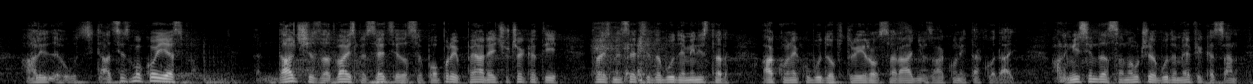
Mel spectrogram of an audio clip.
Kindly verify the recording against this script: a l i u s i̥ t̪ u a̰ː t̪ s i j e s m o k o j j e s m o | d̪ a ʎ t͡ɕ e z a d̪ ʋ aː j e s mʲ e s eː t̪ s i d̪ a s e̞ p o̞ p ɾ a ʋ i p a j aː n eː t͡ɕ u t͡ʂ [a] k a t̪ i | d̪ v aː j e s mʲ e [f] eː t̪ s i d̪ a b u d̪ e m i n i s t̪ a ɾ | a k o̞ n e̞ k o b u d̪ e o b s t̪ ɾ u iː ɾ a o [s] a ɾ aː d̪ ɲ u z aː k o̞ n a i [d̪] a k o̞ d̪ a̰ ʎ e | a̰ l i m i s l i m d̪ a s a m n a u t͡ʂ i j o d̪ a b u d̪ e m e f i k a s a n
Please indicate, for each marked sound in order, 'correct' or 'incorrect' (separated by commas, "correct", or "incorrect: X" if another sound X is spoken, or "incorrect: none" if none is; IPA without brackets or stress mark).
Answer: incorrect: e, incorrect: s, correct, incorrect: t̪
